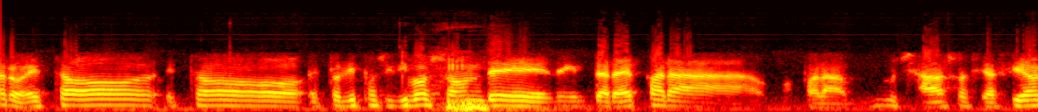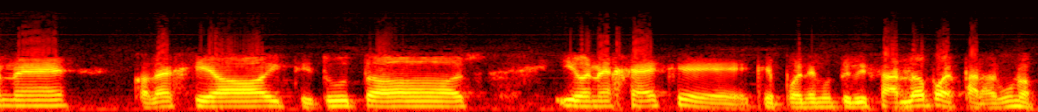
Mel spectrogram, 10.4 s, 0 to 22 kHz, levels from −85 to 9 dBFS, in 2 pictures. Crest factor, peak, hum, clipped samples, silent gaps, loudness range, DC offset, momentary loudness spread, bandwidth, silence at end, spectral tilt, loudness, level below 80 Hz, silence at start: 12 dB; -4 dBFS; none; under 0.1%; none; 1 LU; under 0.1%; 8 LU; 10.5 kHz; 0 s; -7.5 dB/octave; -15 LUFS; -42 dBFS; 0 s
